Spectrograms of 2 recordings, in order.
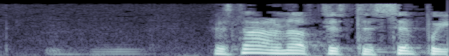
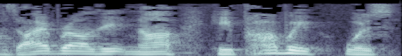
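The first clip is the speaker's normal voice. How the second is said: ordinary talk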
